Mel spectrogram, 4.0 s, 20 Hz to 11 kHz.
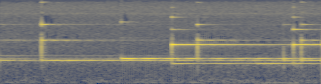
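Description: Fingertips repeatedly strike and shake the hollow metal tubes of a wind chime hanging from a crossbar. Each strike sets off clear, bell-like tones centered around 2 kHz with bright overtones. The tones ring for nearly two seconds and overlap into a soft, shimmering layer between strikes.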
